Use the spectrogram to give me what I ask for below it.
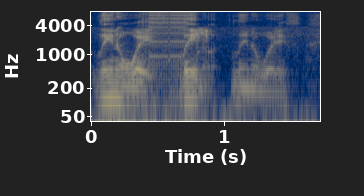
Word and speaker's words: Lena Waithe: Lisa Wraith. What's the? I'm not saying it right. Lena Waithe.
